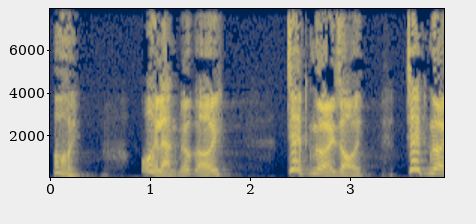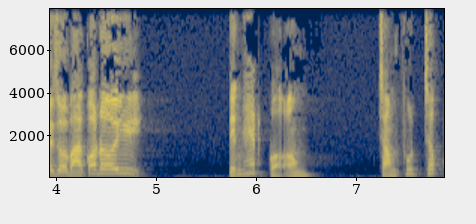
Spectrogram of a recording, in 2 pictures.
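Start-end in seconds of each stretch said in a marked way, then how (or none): 0.0-4.9 high, loud alarm cry; frantic shout. A narrator's reading. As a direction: scream to alert the village. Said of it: "rú lên như là cháy nhà".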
